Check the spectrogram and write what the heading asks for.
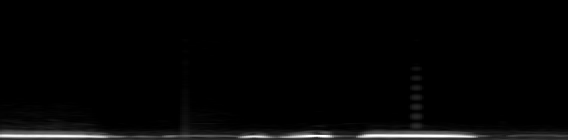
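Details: Spotted dove thúc gù call in the Thổ voice, used as a trapping decoy: a long hollow coo, two short rising coos, then another long sustained coo.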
